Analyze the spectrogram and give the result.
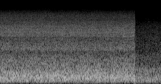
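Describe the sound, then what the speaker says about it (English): Water pours out underneath a structure in Glen Affric, a loud, steady rushing wash that cuts off abruptly near the end. "there's the water pouring out underneath"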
